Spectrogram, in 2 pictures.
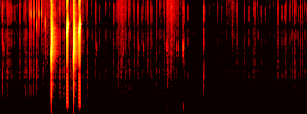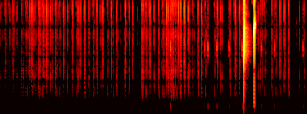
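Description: A short electronic notification chime sounds twice.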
